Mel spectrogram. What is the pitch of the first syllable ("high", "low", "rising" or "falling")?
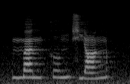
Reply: high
